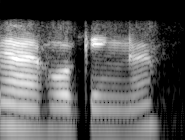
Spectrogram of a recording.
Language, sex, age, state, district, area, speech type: Tamil, male, 18-30, Tamil Nadu, Erode, rural, conversation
